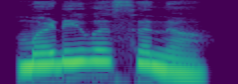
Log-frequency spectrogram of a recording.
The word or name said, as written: ಮಡಿವಸನ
